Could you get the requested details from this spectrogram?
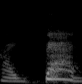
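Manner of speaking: ordinary delivery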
